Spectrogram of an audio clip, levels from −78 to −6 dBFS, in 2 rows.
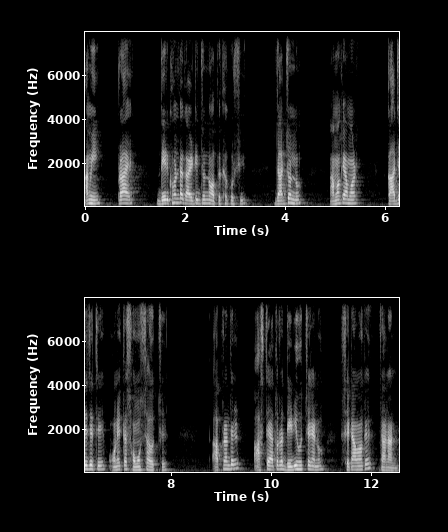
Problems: constant background noise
